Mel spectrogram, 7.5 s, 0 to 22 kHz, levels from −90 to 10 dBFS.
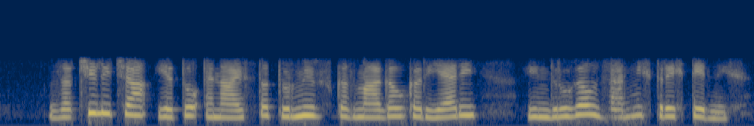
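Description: Speech over what sounds like an AMR narrowband mobile link, with the usual lean band of roughly 200 Hz to 3.5 kHz, and it has two problems. There are lost AMR speech frames at 0.68–0.74, 2.50–2.56 and 4.02–4.09 s, each a short smeared warble of about 40–60 ms where the decoder stretches its last good frame and fades the gain. From 6.06 to 6.43 s there's a scattered cluster of about 100 ms of gaps, none longer than 40 ms. Separately, from 1.68 to 3.20 s everything runs about 6% slow and drops about 107 cents, a bit over a semitone, before snapping back. That's likely a drift correction step, with clock-matching software shifting the playback rate in one jump to rebalance its buffer.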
